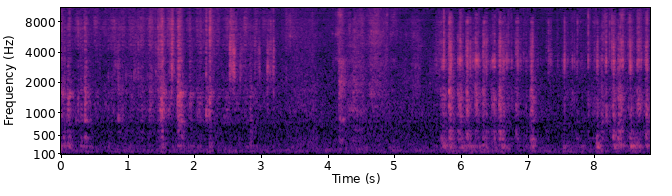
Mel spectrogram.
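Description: A wooden stylus scratches the coating of a flat scratch art paper sheet. Quiet, rapid, uneven scratching strokes with a dry, bright rasp come in bursts, with a denser run of strokes in the second half.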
